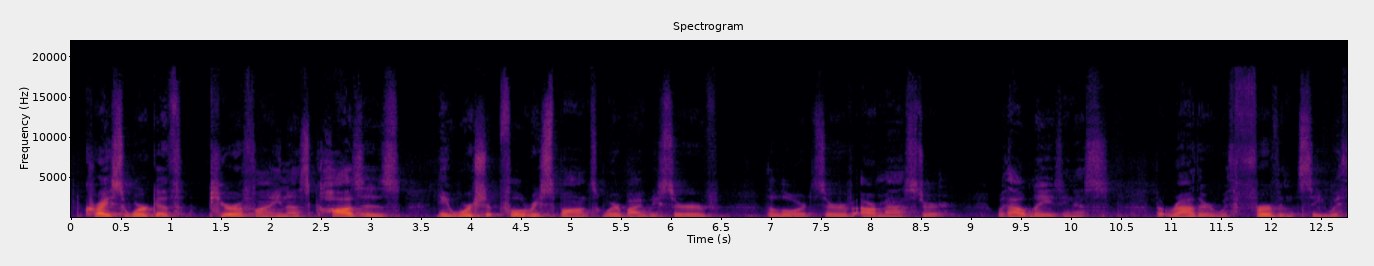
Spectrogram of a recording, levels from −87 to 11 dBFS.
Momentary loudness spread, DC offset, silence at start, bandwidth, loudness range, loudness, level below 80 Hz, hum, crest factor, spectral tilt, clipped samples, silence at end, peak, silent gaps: 16 LU; under 0.1%; 0.05 s; 19 kHz; 5 LU; -36 LUFS; -80 dBFS; none; 22 dB; -6 dB/octave; under 0.1%; 0 s; -14 dBFS; none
